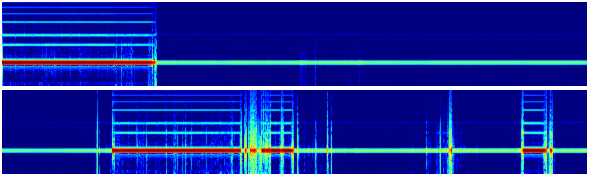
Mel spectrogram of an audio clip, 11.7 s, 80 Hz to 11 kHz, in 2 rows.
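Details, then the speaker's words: DBX 286s channel strip preamp tested with a steady 1 kHz tone from a smartphone frequency generator app into a microphone: audio drops out and returns, then stutters into noise bursts when gain is adjusted. Faulty input stage. "so this can also happen so it's not only that for example you have you have a popping sounds or that you have intermittent audio like it's the case in this sample here"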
